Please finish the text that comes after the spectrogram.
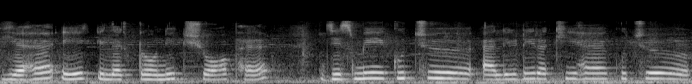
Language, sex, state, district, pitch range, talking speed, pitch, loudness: Hindi, female, Rajasthan, Bikaner, 230-270 Hz, 105 wpm, 250 Hz, -15 LUFS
